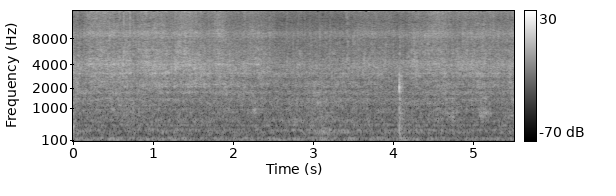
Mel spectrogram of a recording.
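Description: Coriander powder is stirred into a frying mixture in a pan, giving a soft, continuous sizzle with faint stirring scrapes and one sharp clink of a utensil near the end.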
